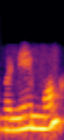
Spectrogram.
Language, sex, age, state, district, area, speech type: Tamil, female, 18-30, Tamil Nadu, Cuddalore, urban, conversation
